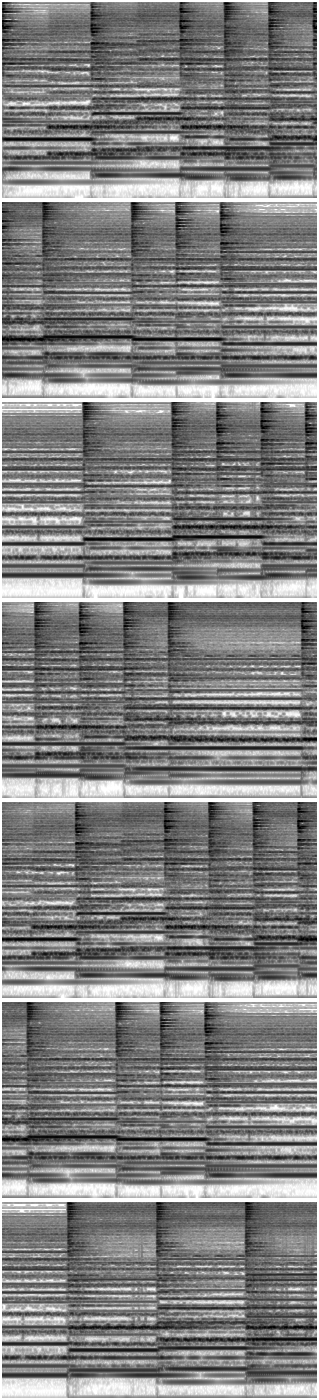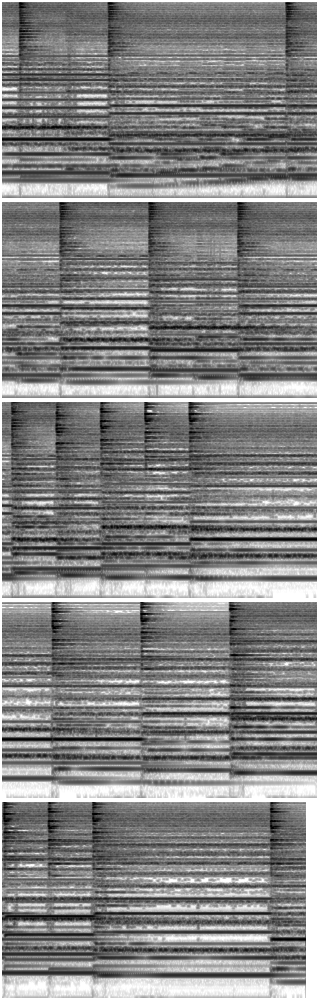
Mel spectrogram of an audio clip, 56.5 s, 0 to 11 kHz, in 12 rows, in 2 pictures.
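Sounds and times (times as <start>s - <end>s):
keyboard music without vocals: 0.0s - 56.5s.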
